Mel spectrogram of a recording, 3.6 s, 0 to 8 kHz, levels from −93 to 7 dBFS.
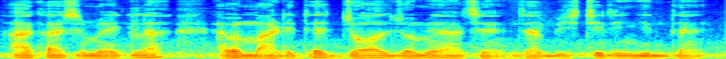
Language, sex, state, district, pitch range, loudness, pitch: Bengali, male, West Bengal, Cooch Behar, 95-100 Hz, -18 LUFS, 100 Hz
